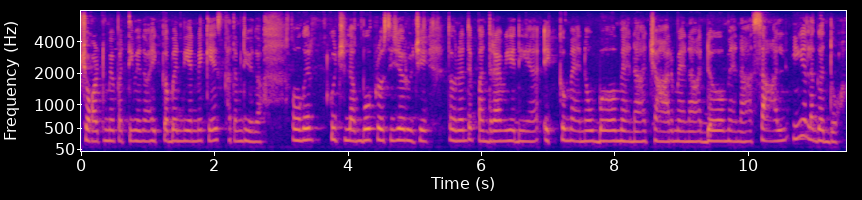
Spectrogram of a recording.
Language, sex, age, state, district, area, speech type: Sindhi, female, 18-30, Gujarat, Surat, urban, spontaneous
